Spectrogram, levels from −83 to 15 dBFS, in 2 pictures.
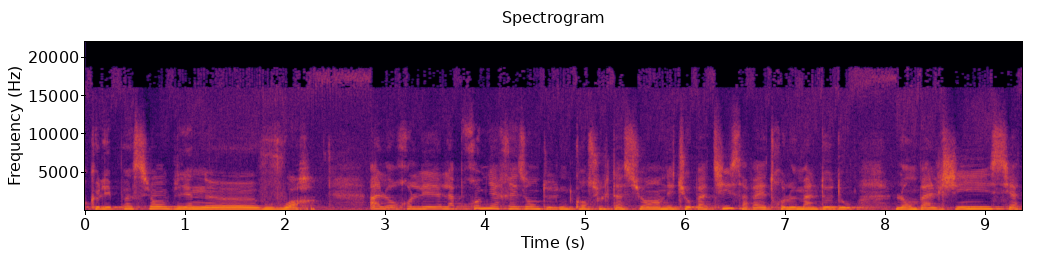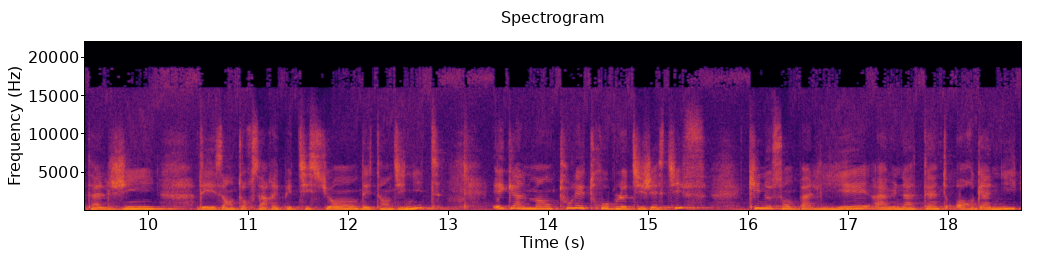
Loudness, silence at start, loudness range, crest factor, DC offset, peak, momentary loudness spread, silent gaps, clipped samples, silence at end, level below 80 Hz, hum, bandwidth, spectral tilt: -18 LUFS; 0 s; 2 LU; 12 dB; under 0.1%; -6 dBFS; 5 LU; none; under 0.1%; 0 s; -54 dBFS; none; 19.5 kHz; -4 dB/octave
